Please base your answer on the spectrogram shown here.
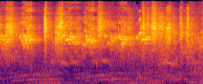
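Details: Budgies chattering in a steady stream of bright, harsh chirps and squeaky twitters. A louder burst starts near the two-second mark, over a weak background hum.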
